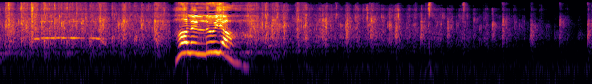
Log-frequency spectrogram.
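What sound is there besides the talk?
audience applause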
